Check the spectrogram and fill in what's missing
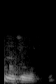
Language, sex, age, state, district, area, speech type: Maithili, male, 45-60, Bihar, Madhubani, rural, conversation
